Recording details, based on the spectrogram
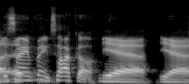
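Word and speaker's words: Tako: said the same thing Taco yeah yeah it's it's it's but it's not spelled Taco it's spelled t-a-k-o you can look it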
